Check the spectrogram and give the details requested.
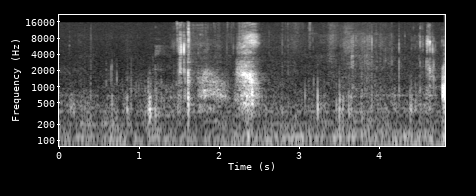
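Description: Close-miked eating of a mouthful of soft red velvet cake with whipped cream: wet, squishy chewing with small mouth clicks, two louder moist bursts about one and a half and two and a half seconds in, and a sharp click near the end.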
